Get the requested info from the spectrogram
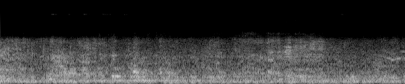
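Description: Steady street traffic noise from a roadside, with faint voices underneath.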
